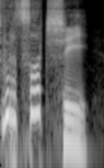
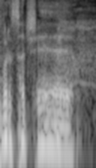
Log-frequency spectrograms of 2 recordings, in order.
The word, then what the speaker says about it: Versace: Hun bare, it's Versace, not Versace.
